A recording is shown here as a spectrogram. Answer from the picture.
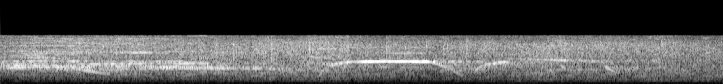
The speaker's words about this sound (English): Come on, y'all, clap your hands and make some noise for our mother as she comes.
